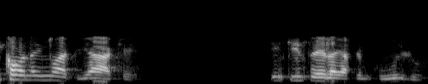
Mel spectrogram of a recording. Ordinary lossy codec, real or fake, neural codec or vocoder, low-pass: none; real; none; 3.6 kHz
